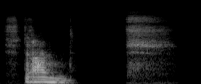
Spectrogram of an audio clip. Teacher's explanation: remember the S and T, when they come together like that, it becomes a sh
